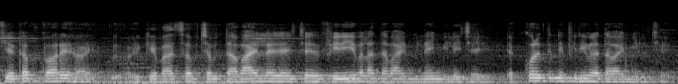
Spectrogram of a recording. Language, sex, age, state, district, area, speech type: Maithili, male, 18-30, Bihar, Samastipur, rural, spontaneous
